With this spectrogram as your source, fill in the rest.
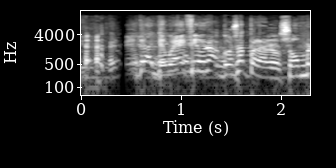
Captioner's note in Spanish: risas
